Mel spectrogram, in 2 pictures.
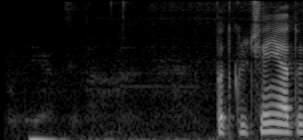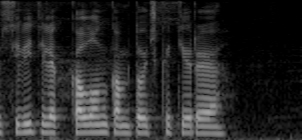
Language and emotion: Russian, neutral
